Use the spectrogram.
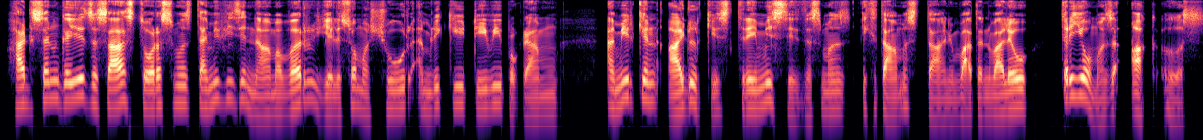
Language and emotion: Kashmiri, neutral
